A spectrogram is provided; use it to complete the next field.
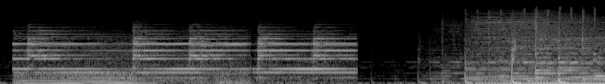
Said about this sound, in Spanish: Y hoy era un día para escuchar las campanas que suenan por la llamada España vaciada.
